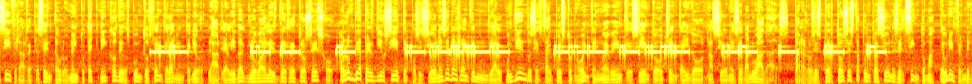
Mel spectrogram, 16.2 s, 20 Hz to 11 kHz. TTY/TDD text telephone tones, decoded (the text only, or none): 7G84 C8GP 13JE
